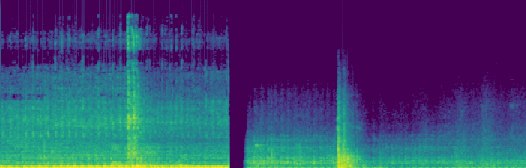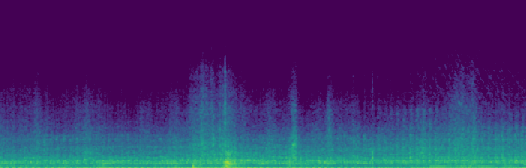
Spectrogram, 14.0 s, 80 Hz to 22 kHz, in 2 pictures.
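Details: 2001 Honda TRX250EX ATV after sitting over 10 years, carb, tank and fuel lines cleaned: brief burst, short cutout, then steady single-cylinder thump about four beats per second; idles evenly.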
